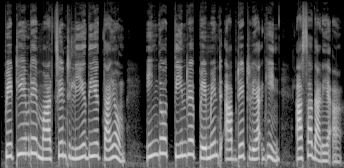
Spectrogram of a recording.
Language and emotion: Santali, neutral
